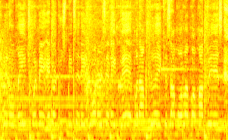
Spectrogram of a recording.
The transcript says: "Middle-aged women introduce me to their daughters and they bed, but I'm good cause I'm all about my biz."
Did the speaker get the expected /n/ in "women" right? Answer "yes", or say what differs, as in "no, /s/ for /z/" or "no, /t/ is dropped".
no, /n/ is dropped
